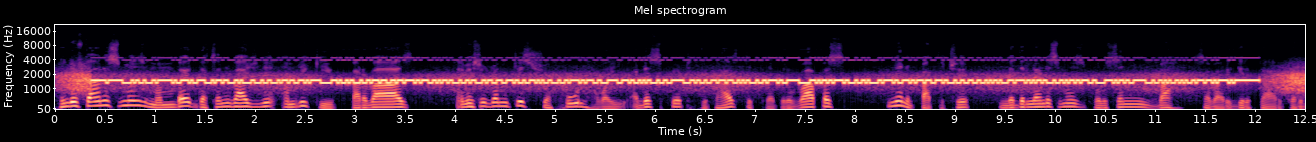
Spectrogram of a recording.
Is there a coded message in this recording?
Yes: RTTY (45.45 baud, 170 Hz shift) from 0.4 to 12.0 s, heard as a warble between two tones, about 1400 Hz centre, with radio static, a narrow filter and speech in Kashmiri. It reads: BBHAE HWXTD QPKUF AWCLS KUMCR VNLQR KVTFK EKCQC IRZKF FUOFV SSQXX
